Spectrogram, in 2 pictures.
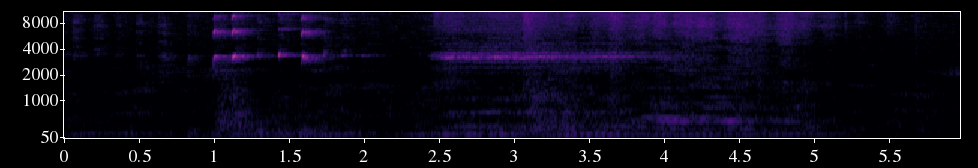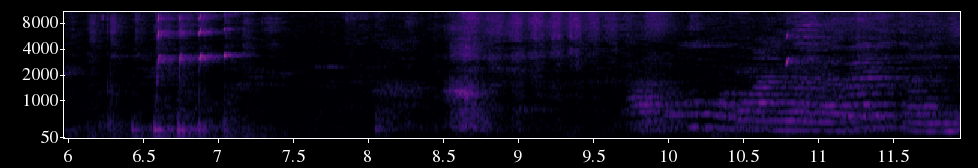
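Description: A marker squeaks on a whiteboard in short strokes.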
